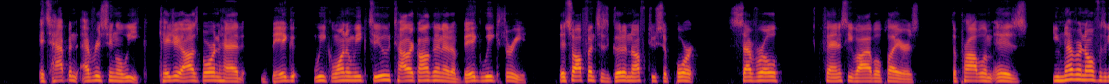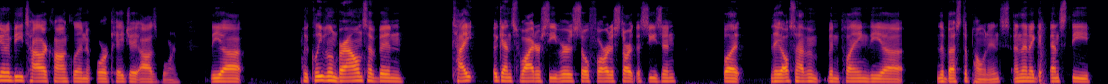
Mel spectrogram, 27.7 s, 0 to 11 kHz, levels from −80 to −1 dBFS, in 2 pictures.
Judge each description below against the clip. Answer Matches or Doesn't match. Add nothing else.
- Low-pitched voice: Matches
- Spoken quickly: Doesn't match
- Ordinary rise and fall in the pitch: Matches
